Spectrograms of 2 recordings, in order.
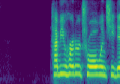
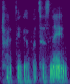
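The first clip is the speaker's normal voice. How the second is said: barely audible, voiceless whisper; whispering to oneself; 22 dB quieter than usual. Real, not acted. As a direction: whisper it under your breath while trying to remember. Searching memory aloud to herself.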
